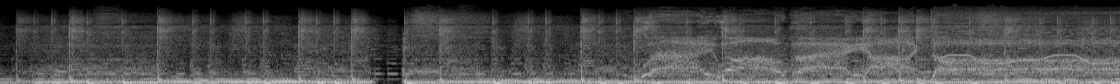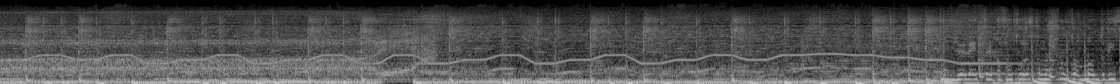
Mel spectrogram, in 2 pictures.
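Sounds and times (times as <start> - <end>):
heavy driving beat of a loud dense song: 0.0 - 22.3
strained shouted lead vocal singing in Italian: 6.2 - 22.3.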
